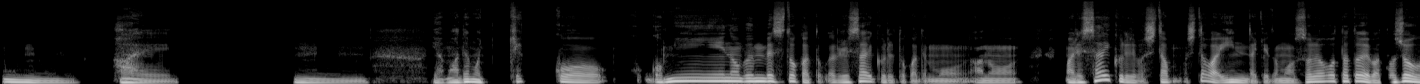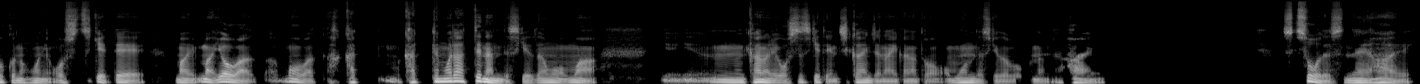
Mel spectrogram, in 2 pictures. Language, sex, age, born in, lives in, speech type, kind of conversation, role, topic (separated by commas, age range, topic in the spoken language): Japanese, male, 40-44, Japan, Japan, conversation, unstructured, none, 自然破壊について、あなたはどう思いますか？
